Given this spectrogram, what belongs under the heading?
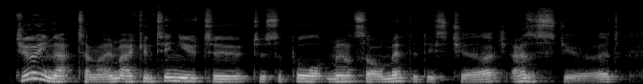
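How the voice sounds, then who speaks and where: The speaker has an East Midlands accent and a dark, mellow tone. Delivery is fairly slow with fairly even intonation. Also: man. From Leicestershire, England. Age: 70s. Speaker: retired businessman recalling his life. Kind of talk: oral history interview. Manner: halting, with frequent repetitions.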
